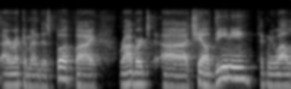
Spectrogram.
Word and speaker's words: Robert: I recommend this book by Robert Cialdini. Took me a while to learn how to pronounce his name.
